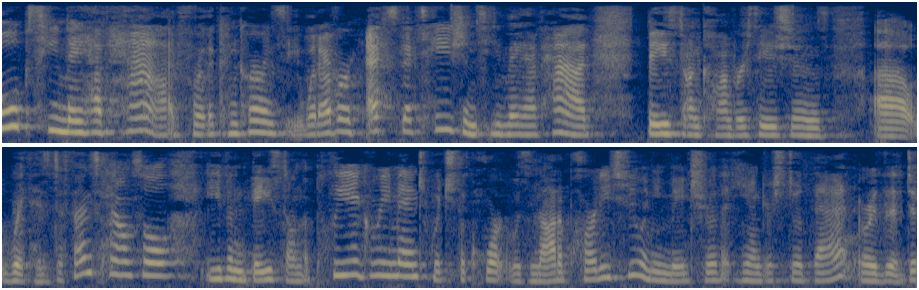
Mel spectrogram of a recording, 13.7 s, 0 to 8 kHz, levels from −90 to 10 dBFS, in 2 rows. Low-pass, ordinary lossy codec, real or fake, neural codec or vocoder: 7.2 kHz; AAC, 32 kbps; fake; codec, 16 kHz, 4 kbps, FreqCodec, larger model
